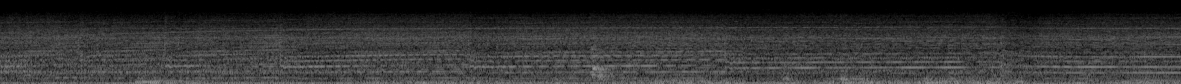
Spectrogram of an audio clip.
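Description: A racing car engine whines at high revs, shifting gears as it speeds up.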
